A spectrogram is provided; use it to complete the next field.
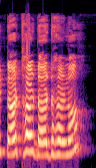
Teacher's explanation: उल्टी होती है। जीभ उल्टी होकर ऊपर टच करती है या ऊपर की तरफ टच करती है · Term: मूर्धन्य व्यंजन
